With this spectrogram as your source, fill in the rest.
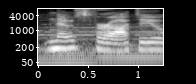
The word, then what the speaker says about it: Nosferatu: how to pronounce that Nosferatu would be the appropriate one I always just say nosferado nosfera too and a humanoid Don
